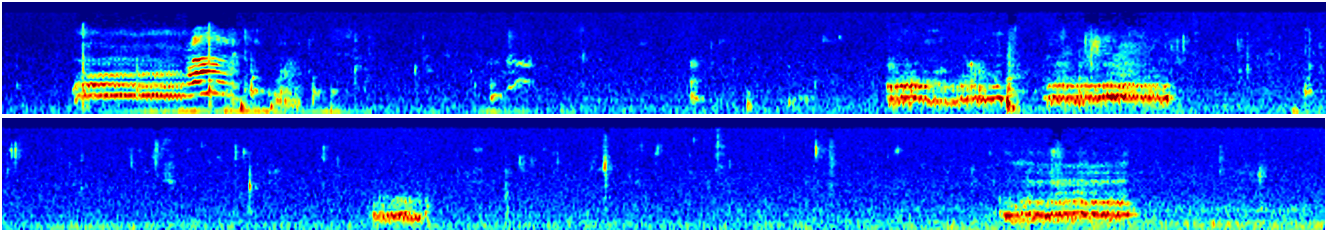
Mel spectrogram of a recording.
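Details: Gamora, a mother cat, talks to her sleeping litter of five kittens in a kennel: spaced, moderately loud meows, one early bent call, then paired mid-pitched calls and a final steady meow, with quiet indoor background between.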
